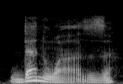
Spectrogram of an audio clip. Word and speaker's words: danoise: Le Danemark, danois, danoise. Z, okay, insist on that. Danois, don't pronounce the final S. Danoise, here you pronounce it.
